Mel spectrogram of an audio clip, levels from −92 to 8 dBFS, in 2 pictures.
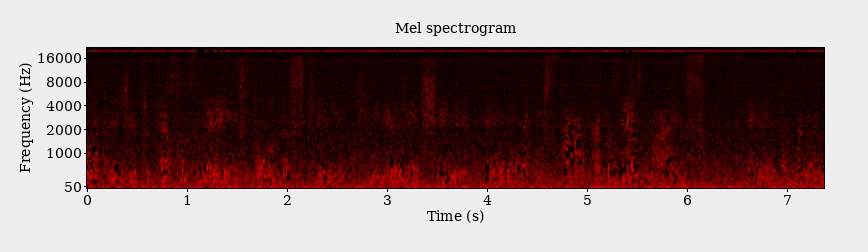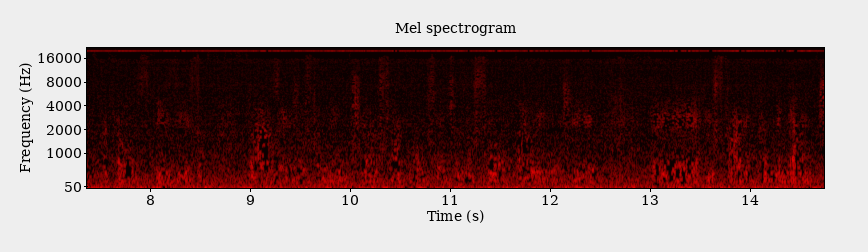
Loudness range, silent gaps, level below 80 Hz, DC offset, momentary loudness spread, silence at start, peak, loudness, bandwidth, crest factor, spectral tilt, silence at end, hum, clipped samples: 1 LU; none; -72 dBFS; under 0.1%; 2 LU; 0 s; -44 dBFS; -60 LUFS; over 20 kHz; 18 dB; -3.5 dB/octave; 0 s; none; under 0.1%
